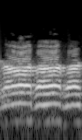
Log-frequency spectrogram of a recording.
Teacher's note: रा का उच्चारण होता है मूर्धा से, सिर पर जोर पड़ता है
